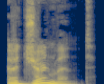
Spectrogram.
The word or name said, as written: adjournment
